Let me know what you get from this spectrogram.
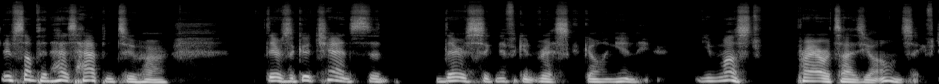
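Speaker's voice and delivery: soft, mild-mannered character voice. Voicing Mito in a role-played scene, Mito's soft voice. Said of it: "Mito is the soft voice".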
